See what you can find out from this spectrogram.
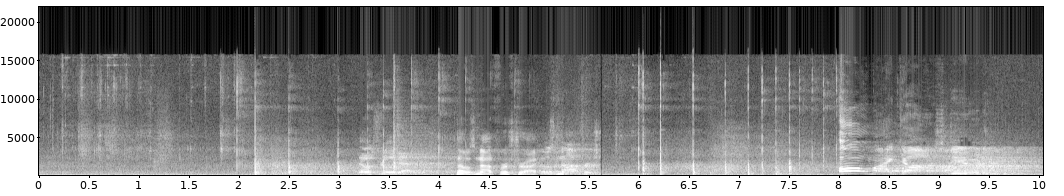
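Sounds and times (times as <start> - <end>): ping-pong ball bouncing: 1.8 - 4.4, 6.0 - 8.0.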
